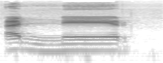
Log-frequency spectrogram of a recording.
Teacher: imalatu fathatin nun wal alif, imalah fathah nun dan alif, sehingga kita baca an-nir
